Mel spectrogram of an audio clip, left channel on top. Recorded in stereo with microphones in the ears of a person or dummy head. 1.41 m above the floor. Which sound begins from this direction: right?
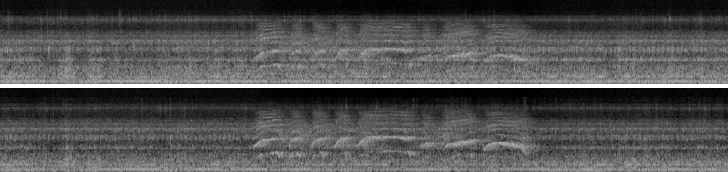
Laughter, at 2.5 s.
